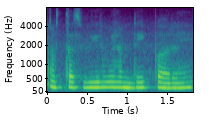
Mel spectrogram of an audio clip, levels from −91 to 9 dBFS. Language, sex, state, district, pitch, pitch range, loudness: Hindi, female, Goa, North and South Goa, 185 Hz, 180-190 Hz, -14 LUFS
